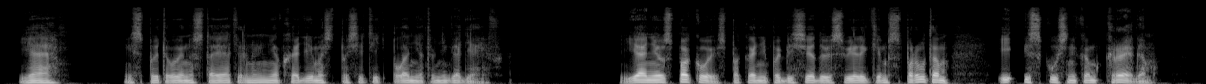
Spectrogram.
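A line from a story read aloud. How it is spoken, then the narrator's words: Through gritted teeth. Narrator (Russian): отозвался сквозь зубы Атос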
